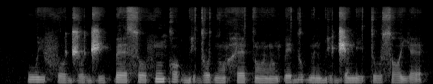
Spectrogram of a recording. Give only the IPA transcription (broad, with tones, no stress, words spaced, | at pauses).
wi˧ fo˨d͡ʒo˨ d͡ʒi˨˦ k͡pɛ˧so˧fũ˦kɔ˧ ɡ͡bi˨do˧ dɔ̃˧hɛ˦tɔ̃˧ lɔ̃˨k͡pe˨˦du˦˨bɛ̃˧ ɡ͡bi˧d͡ʒɛ˧ni˨ tu˨sɔ˨jɛ˨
